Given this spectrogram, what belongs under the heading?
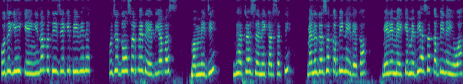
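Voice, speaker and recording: A woman's voice: extremely high pitch, fairly even intonation, fairly quick, no echo, studio quality. A woman voicing a polite but firm young daughter-in-law in a cartoon, arguing earnestly and respectfully. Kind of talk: cartoon voice acting.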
